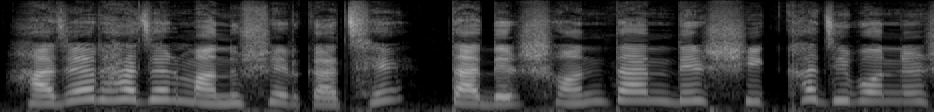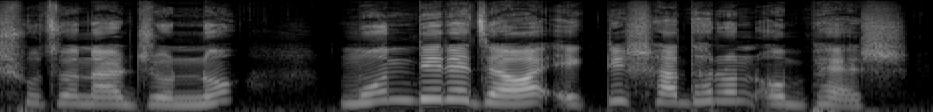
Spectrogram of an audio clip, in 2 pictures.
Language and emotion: Bengali, neutral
